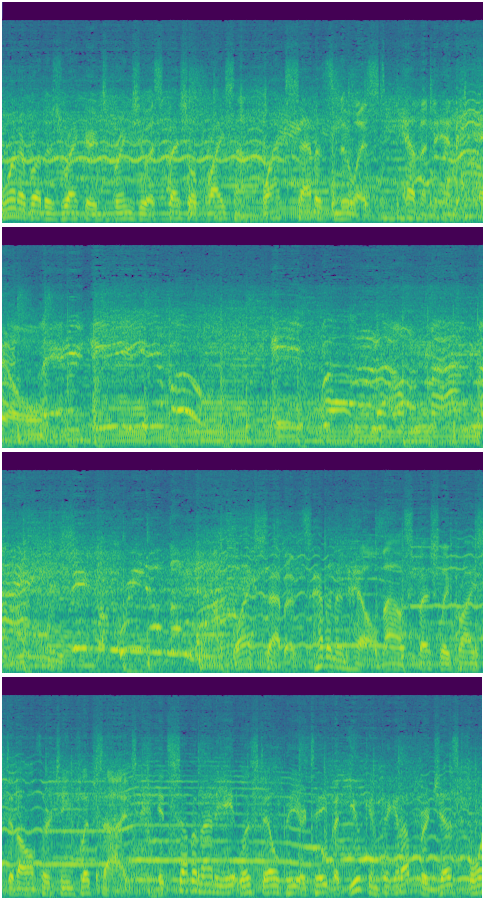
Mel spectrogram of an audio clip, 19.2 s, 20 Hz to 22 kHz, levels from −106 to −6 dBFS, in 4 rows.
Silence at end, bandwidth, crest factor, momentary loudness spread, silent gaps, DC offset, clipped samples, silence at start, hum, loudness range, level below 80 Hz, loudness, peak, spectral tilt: 0 s; 16 kHz; 14 dB; 2 LU; none; 0.5%; under 0.1%; 0 s; none; 1 LU; -46 dBFS; -18 LUFS; -4 dBFS; -4.5 dB/octave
